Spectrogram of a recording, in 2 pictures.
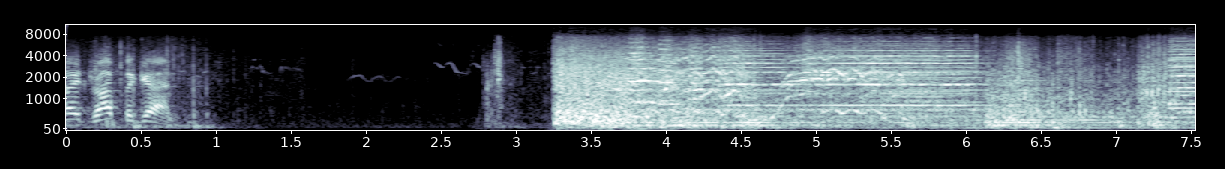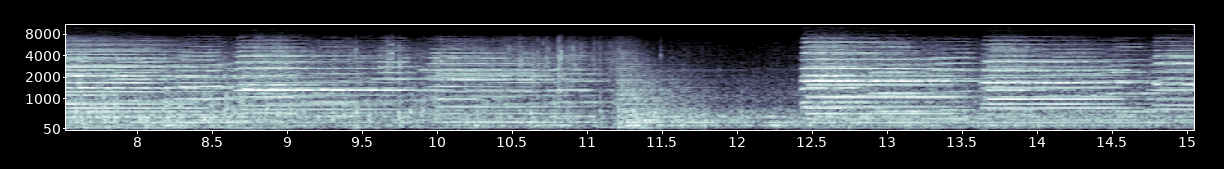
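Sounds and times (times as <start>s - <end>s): dramatic orchestral film score: 3.8s - 15.0s.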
